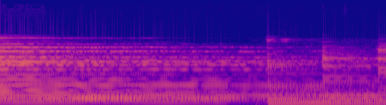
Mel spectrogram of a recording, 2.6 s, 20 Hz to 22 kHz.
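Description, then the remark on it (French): Sustained chords ring out through a lush modulated Plate 140 plate reverb with a shimmering, chorus-like wobble, shifting to new chords twice near the end, with no voices. “Ça module et du coup, ça donne un petit effet un peu type chorus.”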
